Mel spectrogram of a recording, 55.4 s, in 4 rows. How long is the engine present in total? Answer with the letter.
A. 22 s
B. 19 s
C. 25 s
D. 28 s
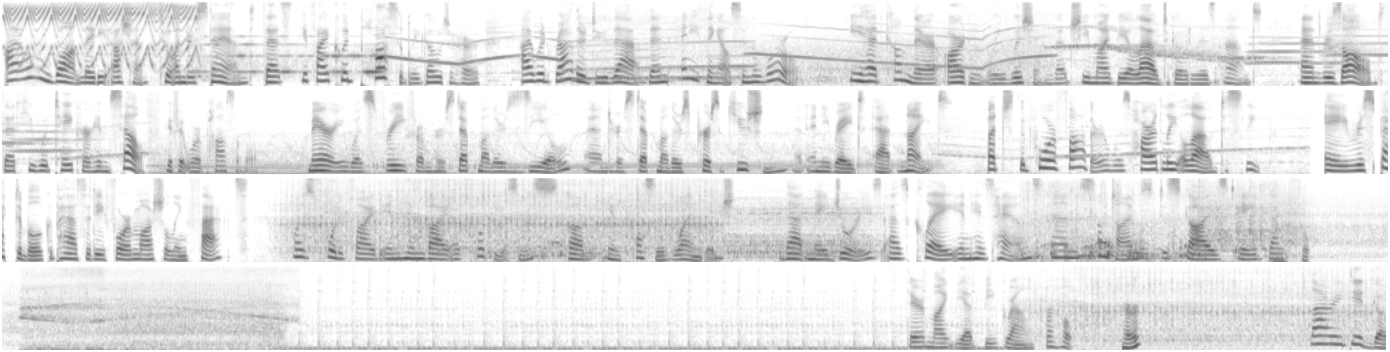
A.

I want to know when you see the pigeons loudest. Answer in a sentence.
The volume of the pigeons peaks at 39 seconds.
